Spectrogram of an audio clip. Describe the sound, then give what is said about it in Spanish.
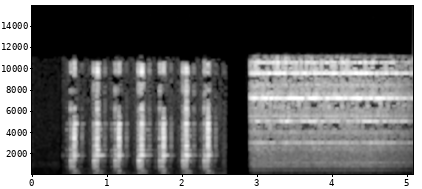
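An alarm clock beeps seven times in a quick, even rhythm, then breaks into a loud, continuous buzzing ring that runs to the end. No one speaks. “Capricornio en el día a día en esa alarma, pip, pi, pip, un lunes por la mañana que te despierta para ir a trabajar.”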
